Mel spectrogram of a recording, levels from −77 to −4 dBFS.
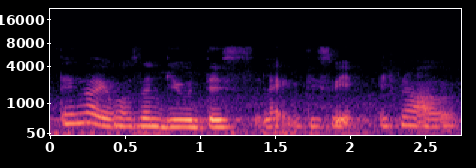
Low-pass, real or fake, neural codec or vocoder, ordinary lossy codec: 7.2 kHz; real; none; none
